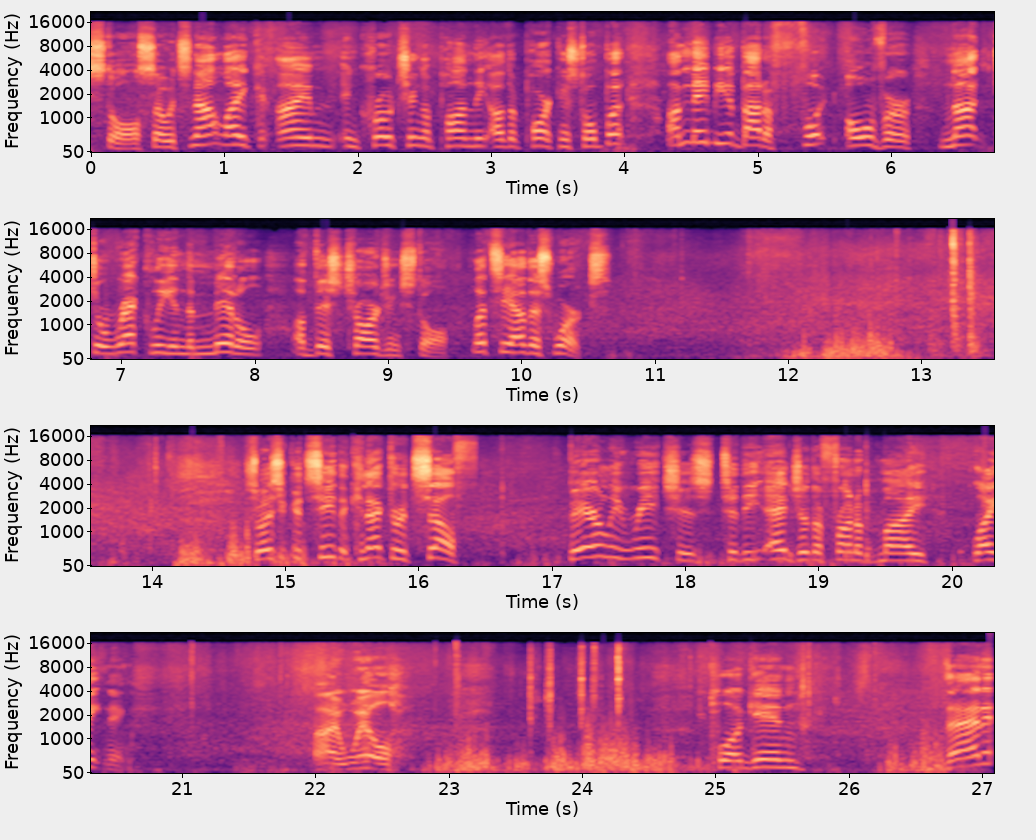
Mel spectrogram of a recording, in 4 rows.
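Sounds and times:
wind buffeting microphone: 10.3 - 27.0
cable handling clicks and knocks: 13.0 - 14.2, 23.6 - 25.0.

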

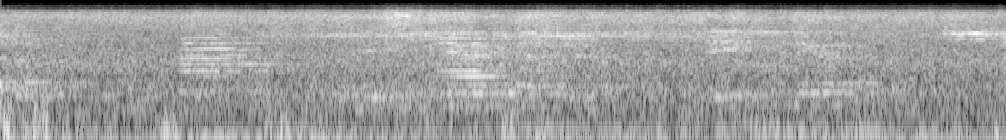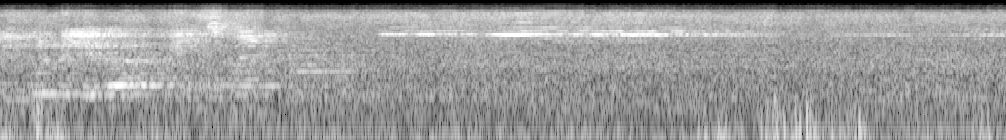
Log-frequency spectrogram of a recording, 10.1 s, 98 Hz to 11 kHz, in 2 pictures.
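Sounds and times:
road traffic noise: 0.0 - 10.0
vehicle horn toots: 0.8 - 1.4, 4.7 - 5.2, 6.4 - 8.8.

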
